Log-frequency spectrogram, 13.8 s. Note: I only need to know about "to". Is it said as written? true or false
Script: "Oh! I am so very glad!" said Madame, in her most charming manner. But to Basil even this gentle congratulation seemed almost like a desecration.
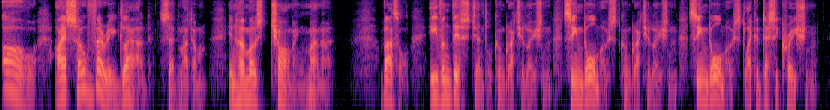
false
